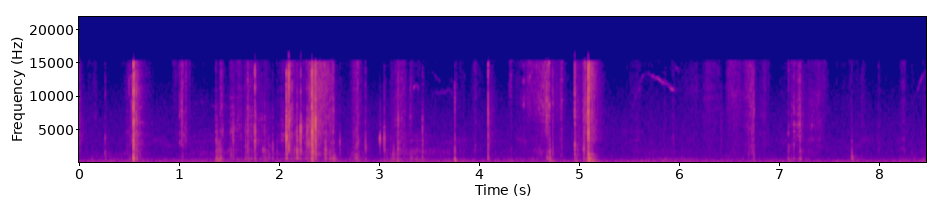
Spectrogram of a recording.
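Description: A foil Pokémon card booster pack being torn open and its cards handled: faint crinkling with a scatter of short, sharp clicks and snaps.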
